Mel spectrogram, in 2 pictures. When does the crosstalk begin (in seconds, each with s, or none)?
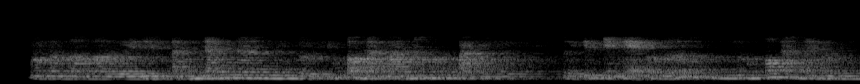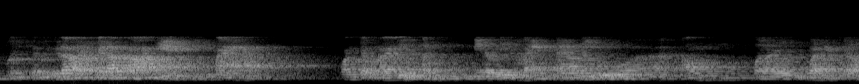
8.6 s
